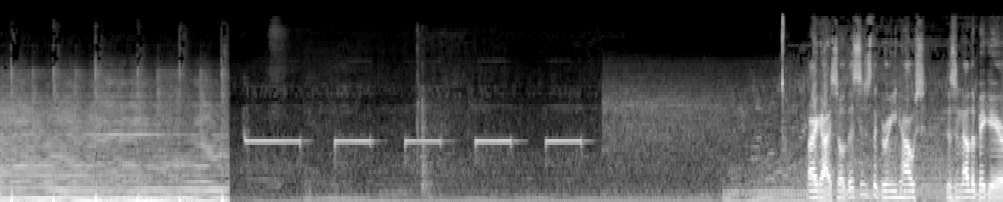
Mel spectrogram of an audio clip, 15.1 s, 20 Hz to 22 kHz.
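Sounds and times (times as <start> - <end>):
intro music: 0.0 - 15.0
low engine rumble: 0.0 - 15.0
reversing alarm beeps: 3.7 - 8.9.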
